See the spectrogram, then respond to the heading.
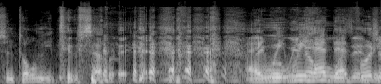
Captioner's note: chuckling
